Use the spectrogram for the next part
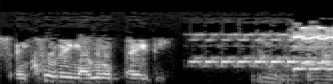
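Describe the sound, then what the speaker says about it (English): A telephone rings with a bright electronic trill, starting just after someone speaks and continuing under his voice as he talks over it. "I'm so sorry about that phone"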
